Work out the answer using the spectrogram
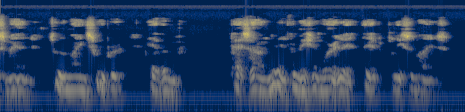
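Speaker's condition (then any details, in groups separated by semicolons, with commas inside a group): Parkinson's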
